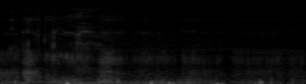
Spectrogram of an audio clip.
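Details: Noah, an orange cat, purring up close while guarding treats; a soft low rumbling purr runs steadily throughout, with faint rustling and handling noises above it.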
